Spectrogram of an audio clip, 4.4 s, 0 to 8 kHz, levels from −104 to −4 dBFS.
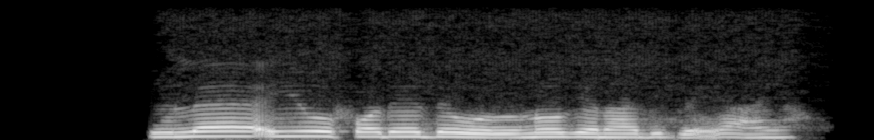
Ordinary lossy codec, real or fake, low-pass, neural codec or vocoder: none; real; none; none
